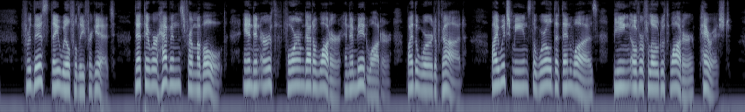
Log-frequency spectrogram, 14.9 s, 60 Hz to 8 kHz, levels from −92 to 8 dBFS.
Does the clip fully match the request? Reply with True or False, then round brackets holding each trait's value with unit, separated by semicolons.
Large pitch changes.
False (3.2 semitones)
